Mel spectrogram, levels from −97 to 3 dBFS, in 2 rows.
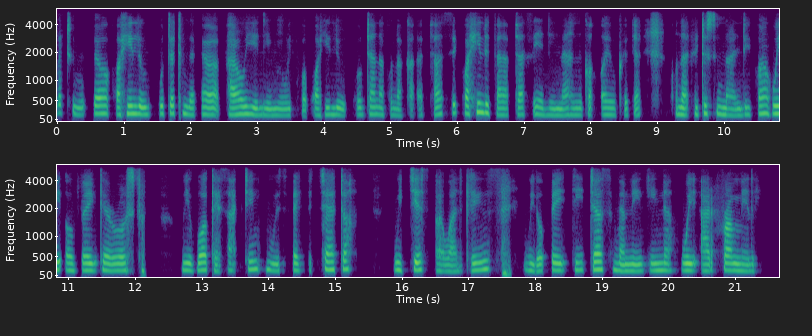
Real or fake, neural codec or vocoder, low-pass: fake; codec, 16 kHz, 0.5 kbps, FunCodec, trained on Chinese and English, 25 frames a second; 5.4 kHz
